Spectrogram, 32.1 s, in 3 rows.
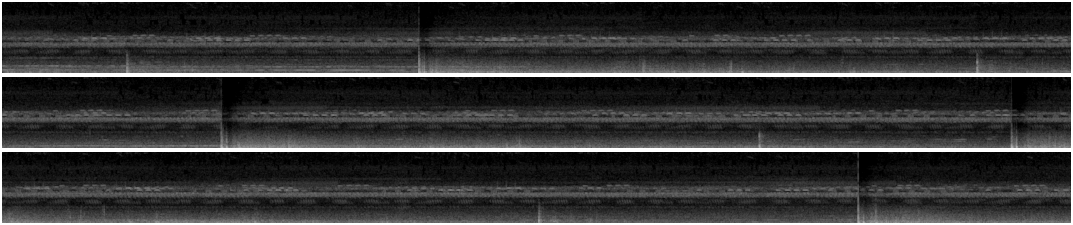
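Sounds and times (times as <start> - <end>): insects chirping: 0.0 - 32.0
distant firework booms: 4.2 - 10.4, 12.8 - 17.6, 20.8 - 26.1, 26.7 - 27.4, 29.9 - 32.0
faint firework cracks: 9.7 - 10.2, 12.8 - 14.3, 18.2 - 18.6, 20.8 - 24.4, 26.7 - 27.4, 29.9 - 32.0.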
